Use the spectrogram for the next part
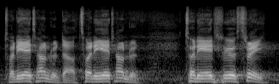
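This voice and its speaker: A middle-aged man working as an auctioneer, calling bids in a saleroom in a brisk, polite, repetitive way. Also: medium pitch, animated, bright, forceful tone.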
